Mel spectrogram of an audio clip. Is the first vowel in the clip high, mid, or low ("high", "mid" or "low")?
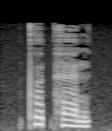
mid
